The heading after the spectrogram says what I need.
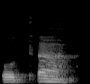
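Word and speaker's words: אותה: Ota. Uno tiene que, la pronunciación así, como si estuviera sacando el aliento.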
